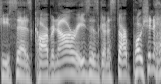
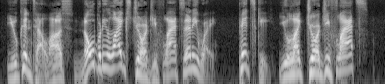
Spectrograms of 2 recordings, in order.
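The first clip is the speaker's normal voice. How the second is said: plain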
